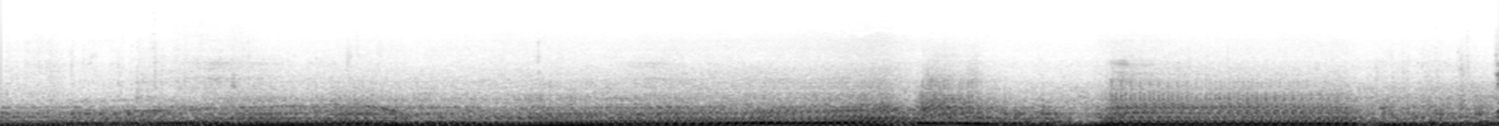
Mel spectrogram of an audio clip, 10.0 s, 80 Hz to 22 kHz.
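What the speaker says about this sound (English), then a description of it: "I basically do got the stock exhaust, but it is straight pipe, so you know it got all that little rumble in the car." Deep, steady exhaust rumble from a 2010 Camaro SS with the L99 engine and straight-pipe stock exhaust, heard from inside the car while cruising, loud and continuous with a couple of brief swells in throttle.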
